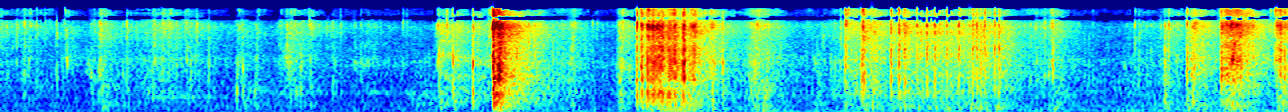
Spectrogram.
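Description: Plastic courier mailer bag crinkling and tearing as hands pull it open, in a few bursts: a sharp rip a little after three seconds in, a longer, louder one at about four seconds, then rustling to the end.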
